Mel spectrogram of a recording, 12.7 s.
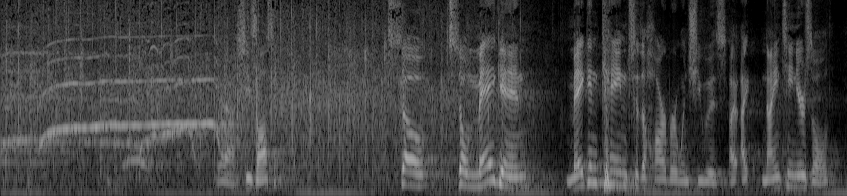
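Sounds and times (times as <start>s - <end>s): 
audience applause: 0.0s - 8.1s
speech: 3.4s - 4.4s, 6.0s - 12.6s.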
